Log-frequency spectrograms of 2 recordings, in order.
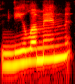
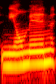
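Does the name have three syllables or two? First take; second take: three; two. First: The name is said with three syllables. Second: The name is said with two syllables. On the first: The speaker calls it right. "it is pronounced Neeleman, three syllables. The E is not silent" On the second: The speaker calls it wrong. "but it is incorrect"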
